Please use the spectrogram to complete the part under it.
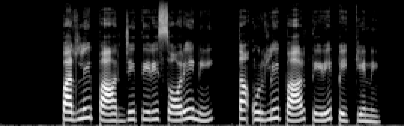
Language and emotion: Punjabi, neutral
